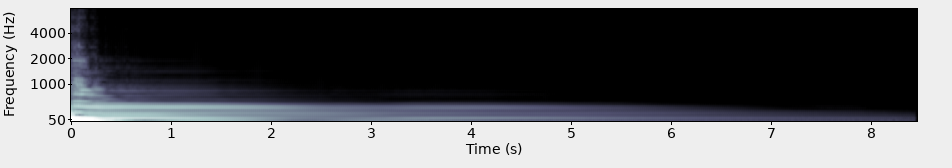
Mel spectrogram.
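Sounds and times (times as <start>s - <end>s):
E note on the E string of an upright bass: 0.0s - 1.6s.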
